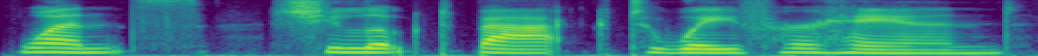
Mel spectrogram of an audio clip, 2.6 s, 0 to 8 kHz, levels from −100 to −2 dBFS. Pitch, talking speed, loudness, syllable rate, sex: 200 Hz, 185 wpm, -18 LUFS, 3.7 syllables/s, female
